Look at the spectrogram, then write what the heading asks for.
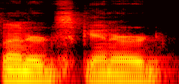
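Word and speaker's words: Lynyrd Skynyrd: fifth and final choice leonard skinner 1973's pronounced leonard skynyrd southern rock band uh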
